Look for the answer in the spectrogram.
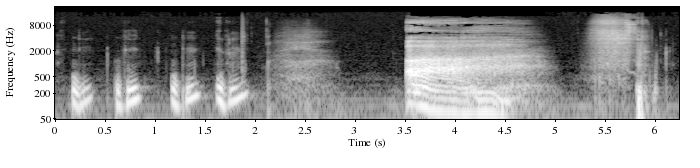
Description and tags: Drinking sounds.
Recorded for some short movies.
